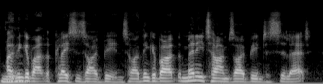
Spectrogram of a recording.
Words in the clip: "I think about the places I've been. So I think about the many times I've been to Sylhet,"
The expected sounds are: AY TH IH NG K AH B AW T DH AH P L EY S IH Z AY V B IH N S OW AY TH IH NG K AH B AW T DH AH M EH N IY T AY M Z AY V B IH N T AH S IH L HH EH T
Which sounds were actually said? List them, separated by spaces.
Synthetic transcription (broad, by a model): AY TH IH NG K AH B AW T DH AH P L EY S IH Z AY V B IH N S OW AY TH IH NG K AH B AW T DH AH M EH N IY T AY M Z AY V B IH N T AH S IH L EH T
